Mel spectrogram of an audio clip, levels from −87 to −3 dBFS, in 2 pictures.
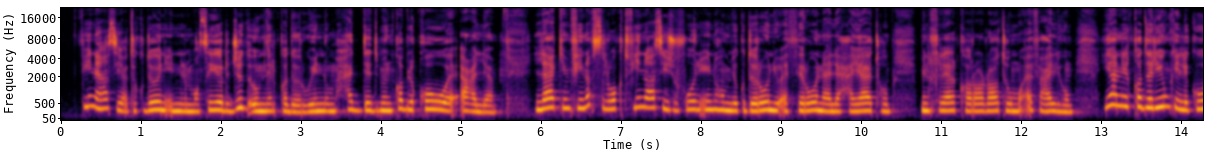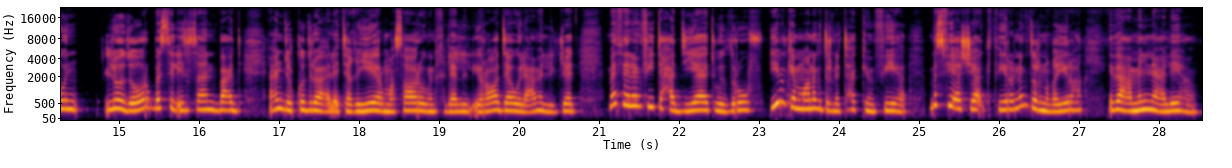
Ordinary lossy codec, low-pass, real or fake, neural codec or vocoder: none; none; real; none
